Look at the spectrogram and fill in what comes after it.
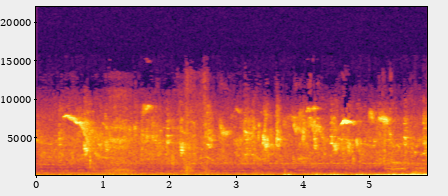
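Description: Small birds chirping in short, scattered high calls, a few of them quick downward sweeps, over a steady low rumble.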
